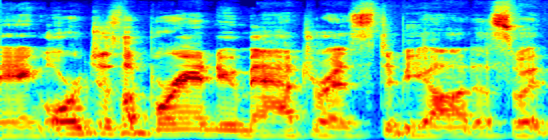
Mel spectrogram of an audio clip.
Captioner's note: none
